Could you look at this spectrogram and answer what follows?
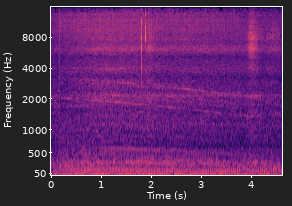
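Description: A Kawasaki Z125 Pro, a 125cc single-cylinder motorcycle, slows in city traffic with gears dropping and engine braking, a close continuous rumble with a slight rise in revs.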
